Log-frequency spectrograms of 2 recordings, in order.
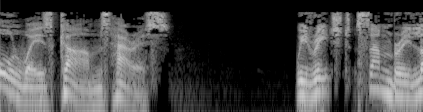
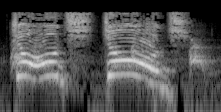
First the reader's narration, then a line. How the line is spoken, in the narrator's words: shouted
